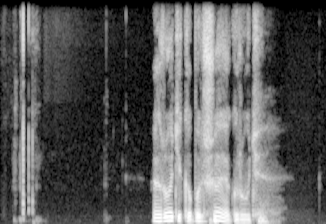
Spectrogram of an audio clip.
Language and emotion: Russian, sad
